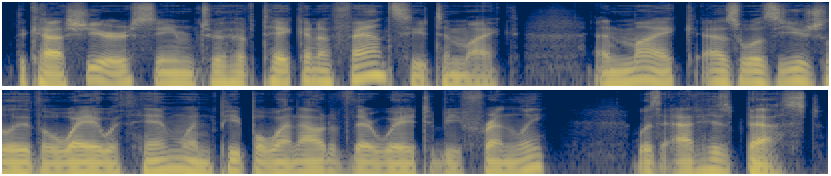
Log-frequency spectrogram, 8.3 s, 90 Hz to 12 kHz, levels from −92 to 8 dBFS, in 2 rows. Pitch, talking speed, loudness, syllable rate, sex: 95 Hz, 240 wpm, -20 LUFS, 5.6 syllables/s, male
